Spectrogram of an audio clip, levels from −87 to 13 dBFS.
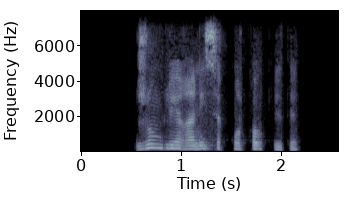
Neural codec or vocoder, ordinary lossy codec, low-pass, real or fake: none; Opus, 64 kbps; 7.2 kHz; real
